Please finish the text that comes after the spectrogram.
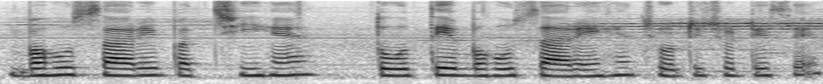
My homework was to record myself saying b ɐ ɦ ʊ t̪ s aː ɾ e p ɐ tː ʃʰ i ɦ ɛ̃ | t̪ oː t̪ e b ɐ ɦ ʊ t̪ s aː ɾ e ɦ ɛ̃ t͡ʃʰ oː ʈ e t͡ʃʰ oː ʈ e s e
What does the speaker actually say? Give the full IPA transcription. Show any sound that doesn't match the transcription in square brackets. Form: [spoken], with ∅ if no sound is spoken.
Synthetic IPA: b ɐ ɦ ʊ t̪ s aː ɾ e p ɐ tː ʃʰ i ɦ ɛ̃ | t̪ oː t̪ e b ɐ ɦ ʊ t̪ s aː ɾ e ɦ ɛ̃ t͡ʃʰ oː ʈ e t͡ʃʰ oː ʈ e s e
